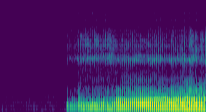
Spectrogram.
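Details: American Bulldog: a single deep, rattling, fluttering snore starting abruptly after a moment of silence; dog snoring.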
